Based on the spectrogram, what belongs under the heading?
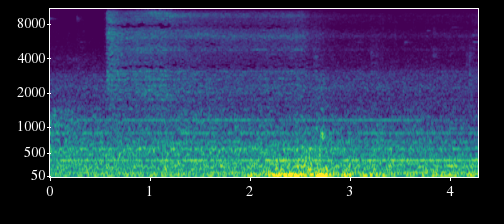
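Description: Train at a platform with a steady low rumble and hum. About half a second in, a sudden hiss of released compressed air cuts in and fades over the next few seconds, typical of a train's air brakes venting. The low rumble swells briefly near the middle.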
